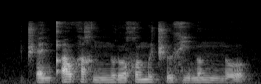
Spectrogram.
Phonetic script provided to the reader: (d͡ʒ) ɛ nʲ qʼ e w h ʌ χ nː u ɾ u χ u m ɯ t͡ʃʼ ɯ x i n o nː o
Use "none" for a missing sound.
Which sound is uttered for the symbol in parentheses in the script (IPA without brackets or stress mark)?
t͡ʃʼ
